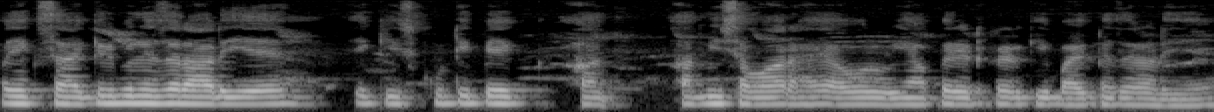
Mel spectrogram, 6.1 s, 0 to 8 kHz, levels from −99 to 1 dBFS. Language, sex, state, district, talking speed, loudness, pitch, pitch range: Hindi, male, Bihar, Araria, 255 wpm, -35 LUFS, 145 Hz, 135-150 Hz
